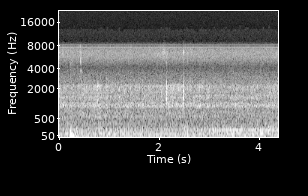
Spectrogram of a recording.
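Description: A steady low background hum with a thin steady whine above it, like a small motor or appliance running in the room. A few faint light clicks come about two seconds in.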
